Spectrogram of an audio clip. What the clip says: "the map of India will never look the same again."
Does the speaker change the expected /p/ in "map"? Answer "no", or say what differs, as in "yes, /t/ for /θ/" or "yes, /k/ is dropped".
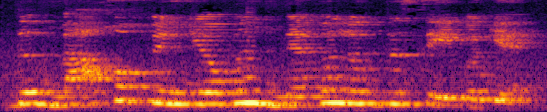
yes, /f/ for /p/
